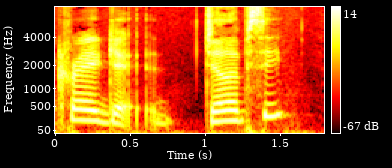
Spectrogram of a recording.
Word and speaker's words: Craig Gillespie: Craig Gillespie. Est-ce que je le dis comme il faut? – Euh, oui, oui, oui, oui. – Oui, oui. C'est comme ça que ça se prononce.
